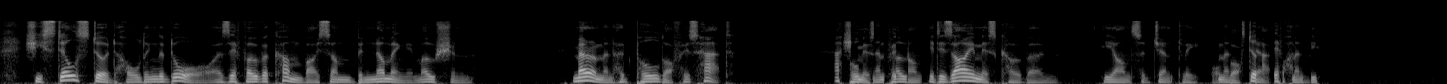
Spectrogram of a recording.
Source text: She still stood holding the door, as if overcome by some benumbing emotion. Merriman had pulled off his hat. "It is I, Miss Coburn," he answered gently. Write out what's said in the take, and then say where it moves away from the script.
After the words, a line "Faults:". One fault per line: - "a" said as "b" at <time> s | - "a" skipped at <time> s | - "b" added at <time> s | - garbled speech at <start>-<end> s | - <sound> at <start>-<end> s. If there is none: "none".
She still stood holding the door, as if overcome by some benumbing emotion. Merriman had pulled off his hat. [garbled] "It is I, Miss Coburn," he answered gently. [garbled]
Faults:
- garbled speech at 8.3-9.2 s
- garbled speech at 12.1-13.2 s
